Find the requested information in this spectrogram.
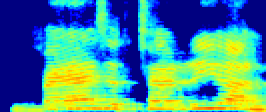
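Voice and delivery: Vegetarian, slowly syllable by syllable, stress on ta; slow and clear so the class can copy it; slow model pronunciation. Shown as a demonstration. Teacher modelling a word for pupils, slow and clear. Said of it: "bạn nghe cô đọc lại này".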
